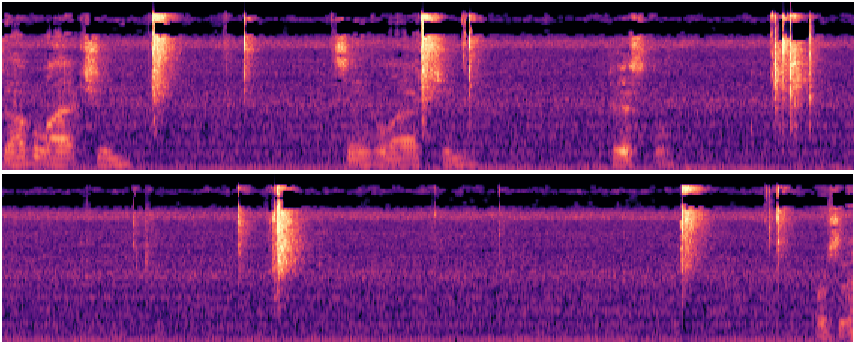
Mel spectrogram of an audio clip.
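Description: A pistol's metal parts click and clack as a hand works them.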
